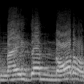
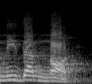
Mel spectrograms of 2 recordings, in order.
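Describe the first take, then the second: First: The first vowel sounds like 'eye'. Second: The first vowel sounds like 'ee'.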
